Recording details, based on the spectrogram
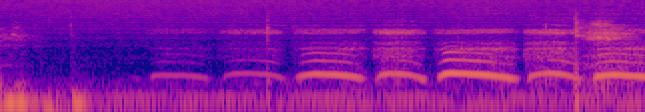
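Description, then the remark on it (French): A man lying down gasps for air as he suffocates, in a steady series of strained, rasping inhalations, about seven in quick succession, fairly loud. “Il suffoque. Il a des secousses nerveuses.”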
